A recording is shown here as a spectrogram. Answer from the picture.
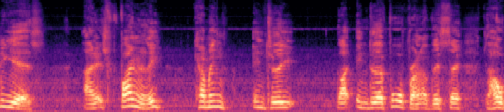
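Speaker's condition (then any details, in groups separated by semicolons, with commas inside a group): Cerebral palsy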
